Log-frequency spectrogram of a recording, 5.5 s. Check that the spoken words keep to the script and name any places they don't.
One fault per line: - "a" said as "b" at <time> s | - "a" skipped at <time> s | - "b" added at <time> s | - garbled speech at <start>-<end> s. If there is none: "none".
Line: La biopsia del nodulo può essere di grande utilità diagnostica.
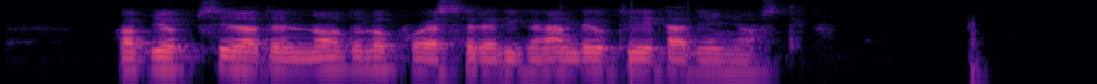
none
